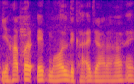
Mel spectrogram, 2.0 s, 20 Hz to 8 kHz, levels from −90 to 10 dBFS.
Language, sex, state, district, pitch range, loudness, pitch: Hindi, male, Uttar Pradesh, Lucknow, 110-125 Hz, -18 LUFS, 110 Hz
